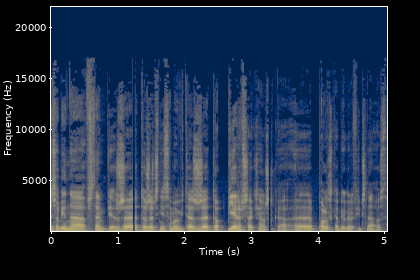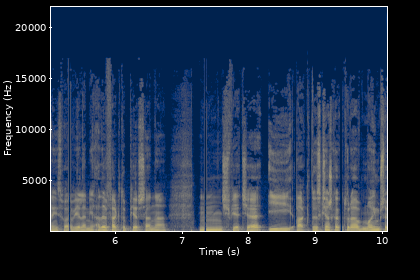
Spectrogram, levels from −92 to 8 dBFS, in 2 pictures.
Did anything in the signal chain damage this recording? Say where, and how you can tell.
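Yes, a gap at a join of encoded pieces, at 1.23, 3.27, 5.31, 7.34 and 9.38 s, at the codec stage. Every 2 s the speech stops for 37 to 38 ms with smeared edges, then resumes where it stopped. Separately encoded pieces were joined untrimmed, keeping encoder delay and padding.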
